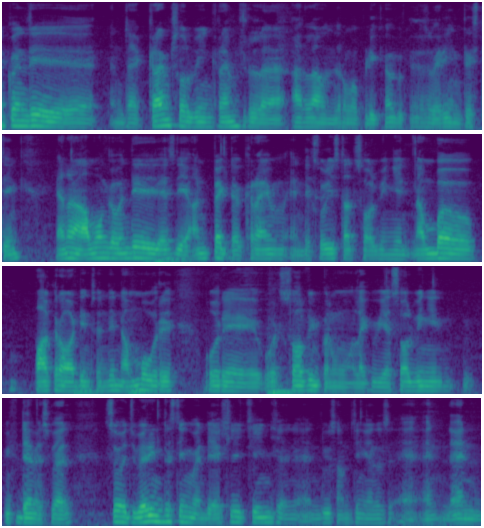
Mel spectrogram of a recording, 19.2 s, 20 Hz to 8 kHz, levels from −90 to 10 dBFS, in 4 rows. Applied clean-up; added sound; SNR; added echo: none; none; none; none.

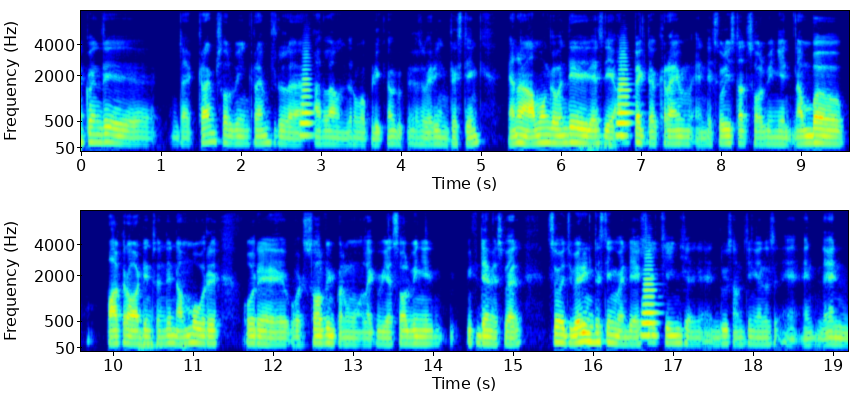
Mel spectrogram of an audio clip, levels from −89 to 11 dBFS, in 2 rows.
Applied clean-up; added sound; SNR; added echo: neural mask model DeepFilterNet 3.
